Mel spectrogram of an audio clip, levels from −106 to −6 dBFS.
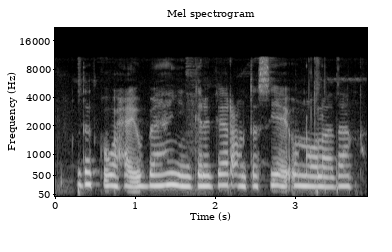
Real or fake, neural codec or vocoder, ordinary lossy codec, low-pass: real; none; none; none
